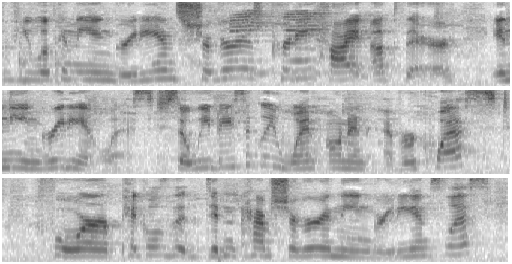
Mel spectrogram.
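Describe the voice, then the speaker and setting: A cooking vlogger in her thirties talks through a recipe in a chatty, explanatory way, filming a casual vlog in her home kitchen. Her voice is fairly high, with a bright and forceful tone. Faint kitchen noise can be heard in the background.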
